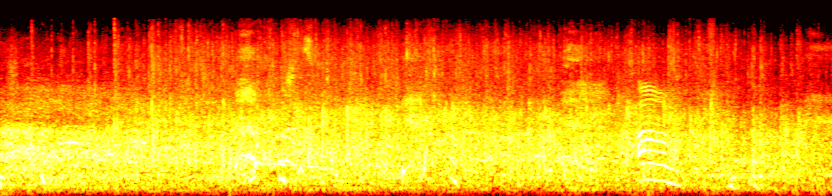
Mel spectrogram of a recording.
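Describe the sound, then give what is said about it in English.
Sustained audience applause fills the room, a dense steady wash of clapping at even loudness throughout, with a brief whoop or cheer rising out of the crowd near the end. “You cut off my applause.”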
